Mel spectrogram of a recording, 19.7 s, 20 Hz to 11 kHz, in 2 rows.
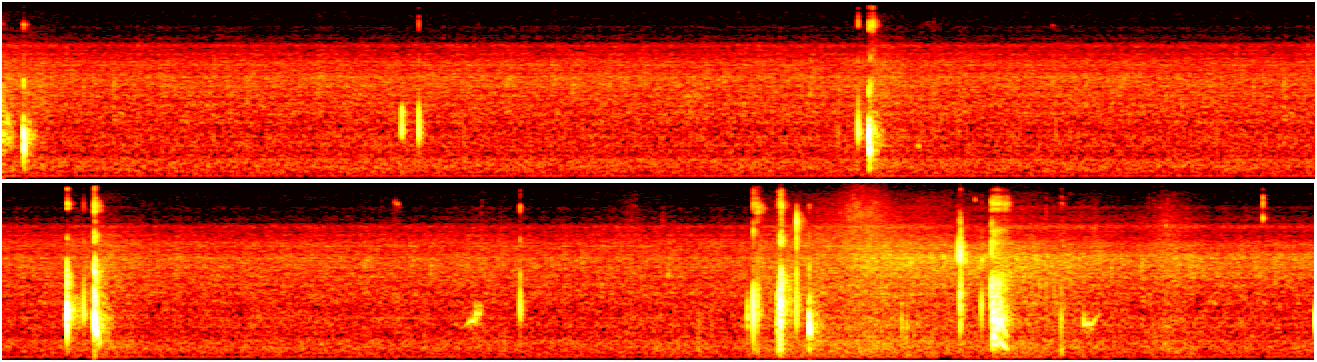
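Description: Soft, abrupt clicking catches at fairly regular intervals, about 20 a minute, in a quiet room; hiccups.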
